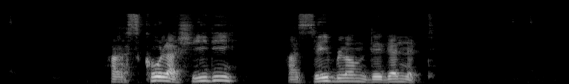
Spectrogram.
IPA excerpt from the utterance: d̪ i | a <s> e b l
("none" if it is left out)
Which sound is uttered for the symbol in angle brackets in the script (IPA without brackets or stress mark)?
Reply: z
